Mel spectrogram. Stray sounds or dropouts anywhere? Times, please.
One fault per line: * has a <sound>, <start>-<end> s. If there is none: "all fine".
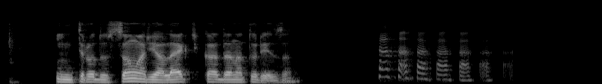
* has a laugh, 3.8-5.2 s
